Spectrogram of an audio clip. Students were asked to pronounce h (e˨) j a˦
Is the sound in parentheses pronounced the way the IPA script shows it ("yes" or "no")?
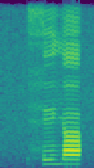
no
